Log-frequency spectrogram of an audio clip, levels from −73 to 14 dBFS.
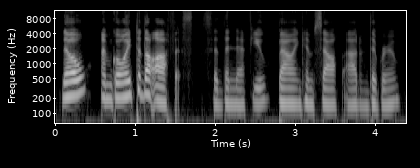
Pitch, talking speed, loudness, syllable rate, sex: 175 Hz, 205 wpm, -20 LUFS, 5.2 syllables/s, female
